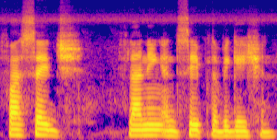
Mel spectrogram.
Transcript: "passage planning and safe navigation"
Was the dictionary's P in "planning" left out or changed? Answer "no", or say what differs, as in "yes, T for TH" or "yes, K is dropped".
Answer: yes, F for P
